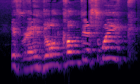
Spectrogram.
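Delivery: loud, high rising lament; doom-laden farmer. Acted. Hanrahan warning of drought, loud rising lament. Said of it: "said Hanrahan".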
